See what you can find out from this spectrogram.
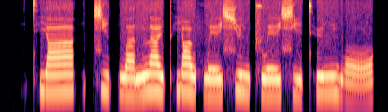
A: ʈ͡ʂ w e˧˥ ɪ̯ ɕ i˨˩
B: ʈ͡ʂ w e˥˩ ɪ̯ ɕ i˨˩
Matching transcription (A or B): A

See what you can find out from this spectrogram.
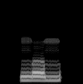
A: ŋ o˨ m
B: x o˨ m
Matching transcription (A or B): A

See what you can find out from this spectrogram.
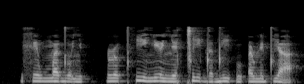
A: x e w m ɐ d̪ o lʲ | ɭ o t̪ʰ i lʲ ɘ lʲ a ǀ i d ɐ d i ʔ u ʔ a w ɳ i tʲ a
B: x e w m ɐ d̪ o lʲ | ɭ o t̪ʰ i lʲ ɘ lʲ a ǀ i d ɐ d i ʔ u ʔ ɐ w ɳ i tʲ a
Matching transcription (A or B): B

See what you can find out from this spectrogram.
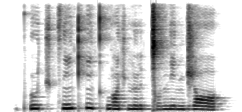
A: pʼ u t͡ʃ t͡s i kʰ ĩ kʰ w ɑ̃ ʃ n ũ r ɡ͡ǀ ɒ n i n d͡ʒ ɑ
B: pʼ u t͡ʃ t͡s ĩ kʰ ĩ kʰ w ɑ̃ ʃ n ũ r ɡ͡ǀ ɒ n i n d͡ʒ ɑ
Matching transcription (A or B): B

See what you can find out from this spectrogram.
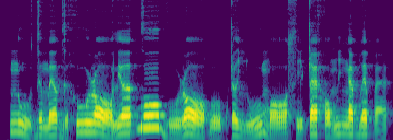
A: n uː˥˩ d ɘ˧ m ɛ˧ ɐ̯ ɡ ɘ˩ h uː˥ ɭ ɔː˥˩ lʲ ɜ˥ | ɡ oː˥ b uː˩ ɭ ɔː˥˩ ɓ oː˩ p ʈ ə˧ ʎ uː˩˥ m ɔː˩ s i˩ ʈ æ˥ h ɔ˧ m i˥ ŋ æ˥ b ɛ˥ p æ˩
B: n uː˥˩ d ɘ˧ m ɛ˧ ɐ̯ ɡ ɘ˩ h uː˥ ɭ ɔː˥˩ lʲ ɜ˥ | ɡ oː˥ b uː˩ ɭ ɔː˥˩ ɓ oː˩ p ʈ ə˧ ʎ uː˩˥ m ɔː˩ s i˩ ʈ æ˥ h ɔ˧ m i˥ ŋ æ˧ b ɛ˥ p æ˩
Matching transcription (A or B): A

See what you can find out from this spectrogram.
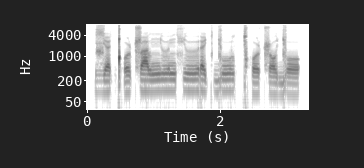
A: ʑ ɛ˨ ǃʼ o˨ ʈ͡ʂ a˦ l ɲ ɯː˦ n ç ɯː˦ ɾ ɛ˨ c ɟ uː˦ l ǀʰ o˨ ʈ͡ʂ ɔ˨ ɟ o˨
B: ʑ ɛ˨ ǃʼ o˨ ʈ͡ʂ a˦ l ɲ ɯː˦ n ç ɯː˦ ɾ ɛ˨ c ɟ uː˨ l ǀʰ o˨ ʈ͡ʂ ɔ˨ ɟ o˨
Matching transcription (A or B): A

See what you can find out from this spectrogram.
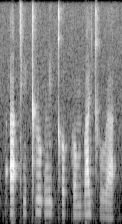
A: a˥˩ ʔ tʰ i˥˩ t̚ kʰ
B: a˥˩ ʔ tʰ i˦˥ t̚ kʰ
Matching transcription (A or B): B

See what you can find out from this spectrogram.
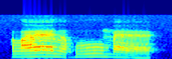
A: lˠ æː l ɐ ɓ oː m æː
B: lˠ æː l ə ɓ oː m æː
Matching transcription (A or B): A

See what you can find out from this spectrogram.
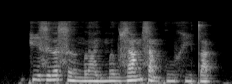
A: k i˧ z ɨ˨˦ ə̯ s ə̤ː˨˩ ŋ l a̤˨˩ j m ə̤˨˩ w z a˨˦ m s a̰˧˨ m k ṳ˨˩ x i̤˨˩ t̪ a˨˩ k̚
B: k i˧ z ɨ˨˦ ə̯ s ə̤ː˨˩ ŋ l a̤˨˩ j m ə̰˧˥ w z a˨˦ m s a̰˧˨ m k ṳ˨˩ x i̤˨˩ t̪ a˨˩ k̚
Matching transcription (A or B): A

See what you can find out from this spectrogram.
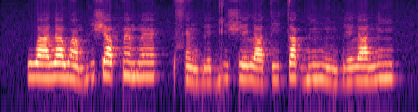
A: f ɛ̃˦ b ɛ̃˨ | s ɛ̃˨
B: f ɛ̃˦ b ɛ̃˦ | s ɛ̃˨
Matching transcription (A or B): B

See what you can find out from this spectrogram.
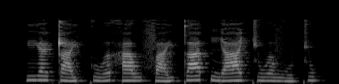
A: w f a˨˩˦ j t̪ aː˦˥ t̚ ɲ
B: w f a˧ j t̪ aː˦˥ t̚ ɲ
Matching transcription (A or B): A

